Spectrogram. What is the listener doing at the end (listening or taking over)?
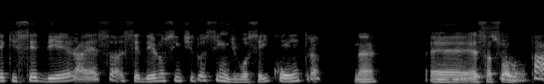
listening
